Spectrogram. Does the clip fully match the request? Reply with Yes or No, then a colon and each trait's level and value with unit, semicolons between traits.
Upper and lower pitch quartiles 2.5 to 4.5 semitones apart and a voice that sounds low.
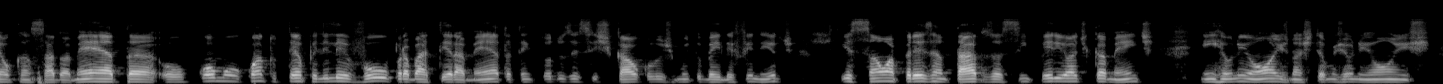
Yes: average, 2.9 semitones; low, 125 Hz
